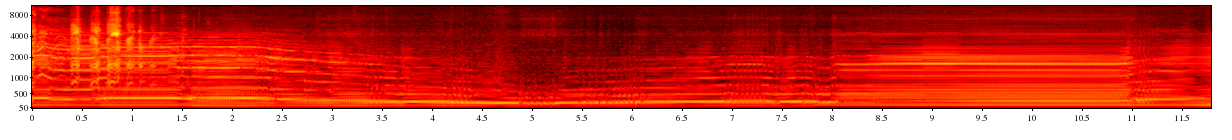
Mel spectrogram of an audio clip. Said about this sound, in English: Yeah, so I guess it's almost like a primitive kind of distortion kind of vibe there.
